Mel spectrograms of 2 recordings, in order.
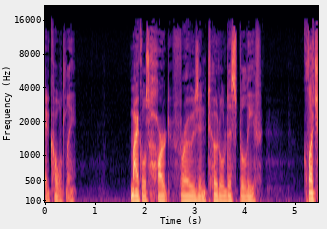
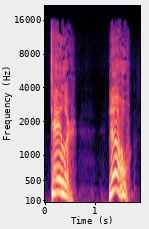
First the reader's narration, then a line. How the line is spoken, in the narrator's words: he screamed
